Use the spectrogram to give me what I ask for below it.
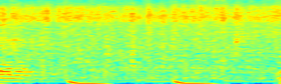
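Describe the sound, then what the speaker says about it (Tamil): Rain falling during a motorbike road trip to Udhagamandalam: a dense, steady hiss of drops close by, with a few low swooping tones beneath it. "மழையில் மாட்டிக்கிட்டேன்"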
